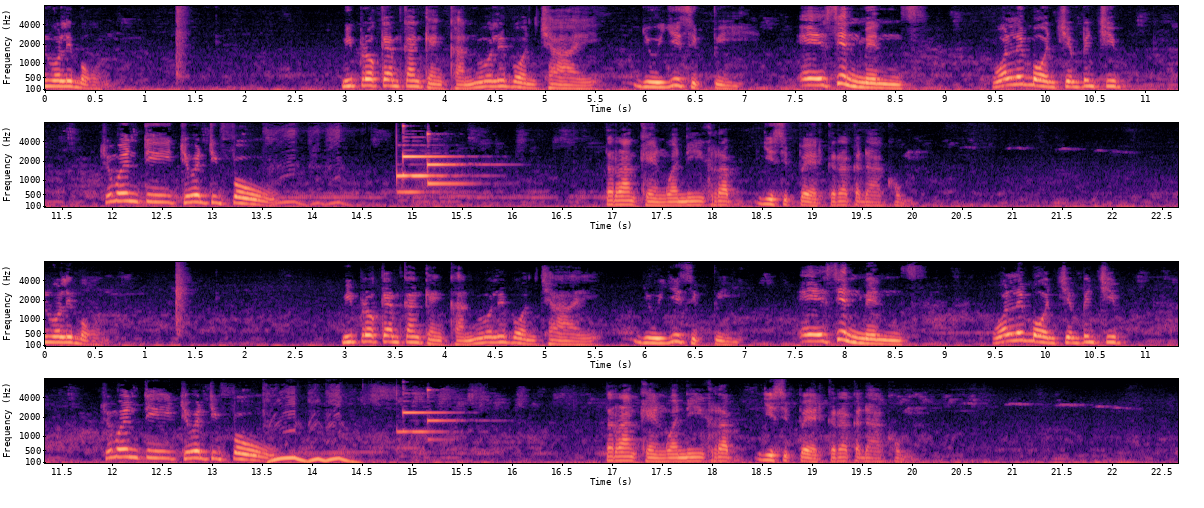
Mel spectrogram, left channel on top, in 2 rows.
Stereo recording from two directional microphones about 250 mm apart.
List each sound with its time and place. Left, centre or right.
0.0 s speech: centre
3.0 s speech: centre
11.9 s speech: centre
14.8 s music: left
16.9 s speech: centre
